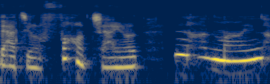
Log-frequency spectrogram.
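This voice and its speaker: Very wide pitch swings in a put-on character voice. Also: woman, high pitch for a woman. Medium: read story. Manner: theatrical, exuberant.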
